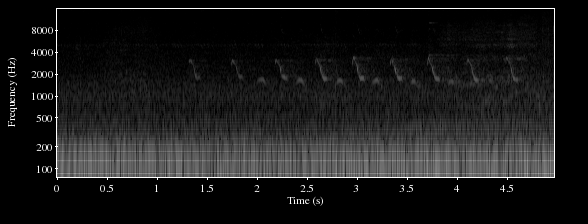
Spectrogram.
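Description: A songbird singing a run of about nine quick, evenly spaced down-slurred notes, over a steady low rumble.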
